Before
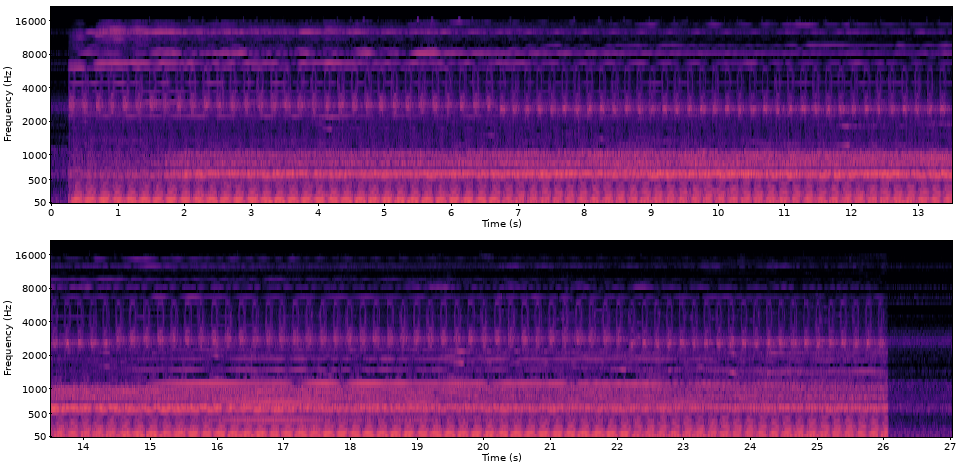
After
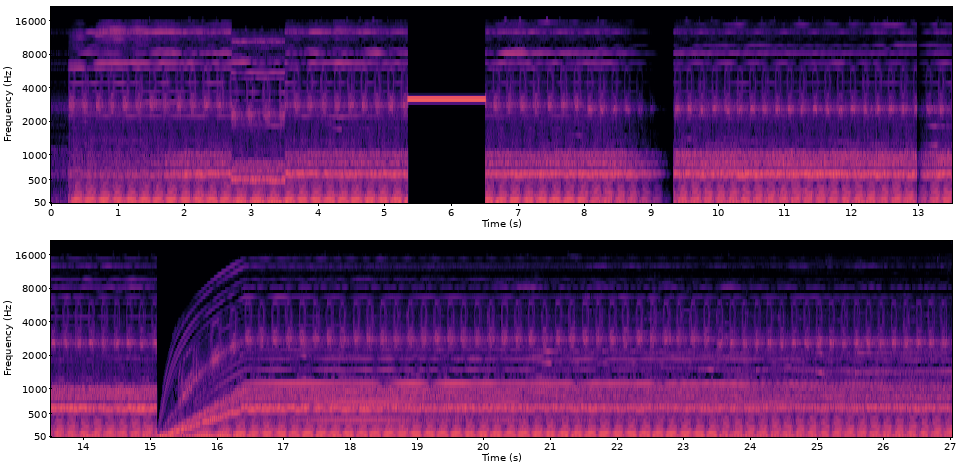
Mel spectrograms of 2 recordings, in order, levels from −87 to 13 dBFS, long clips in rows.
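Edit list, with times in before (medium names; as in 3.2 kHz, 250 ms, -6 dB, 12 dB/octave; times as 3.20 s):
2.71–3.37 s: speed 82%
5.21 s: add tone 3.15 kHz -16 dBFS 1.17 s
6.95–8.03 s: studio fade out
11.68–11.98 s: fade in
13.79 s: tape start 1.32 s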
